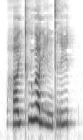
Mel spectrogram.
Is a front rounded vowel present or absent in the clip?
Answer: absent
